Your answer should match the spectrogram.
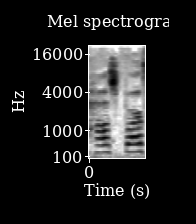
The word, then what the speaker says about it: HausBar: today we're visiting my friend dorsy here at housebar Farm did I say it right you said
